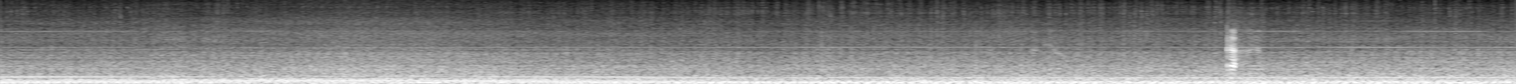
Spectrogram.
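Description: A small plane's propeller engine drones steadily and loudly.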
